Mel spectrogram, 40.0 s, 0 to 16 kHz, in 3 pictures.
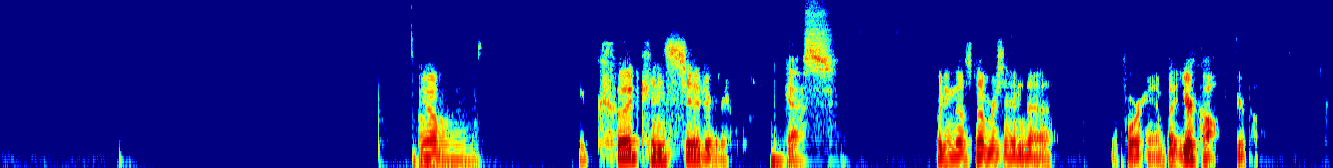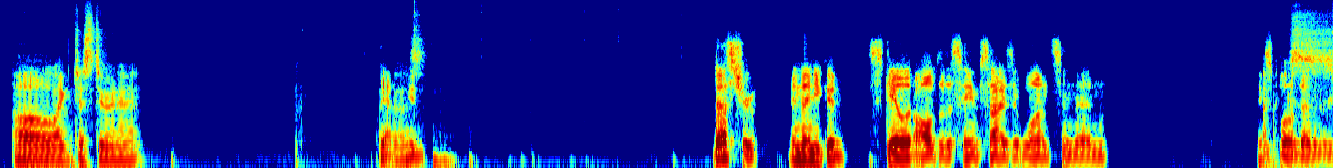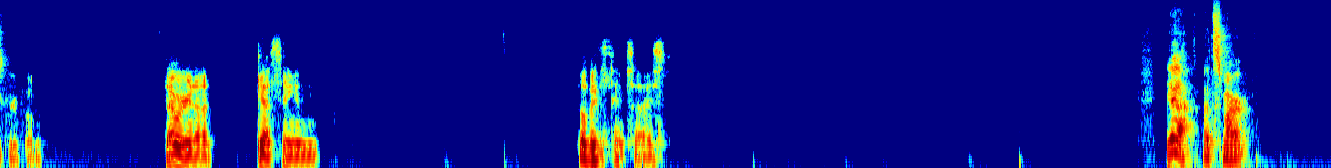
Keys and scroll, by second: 1.2 s, 4.1 space, 6.5 q, 7.7 Left, 8.2 Right, 10.5 space, 13.6 super+z, 14.0 super+z, 15.0 super+z, 16.8 super+a, 17.2-18.5 typing, 19.9-20.6 typing, 21.1 Return, 22.1 BackSpace, 26.1 s, 29.6 super+z, 32.9 space, 36.8 s, 38.3 space.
